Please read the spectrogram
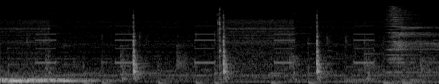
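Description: Title sting for a medical segment: a low drone with short electronic beeps and three sharp hits about a second apart.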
